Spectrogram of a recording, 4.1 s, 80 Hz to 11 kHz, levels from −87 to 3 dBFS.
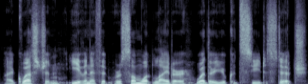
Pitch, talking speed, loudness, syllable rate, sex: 100 Hz, 205 wpm, -19 LUFS, 5.4 syllables/s, male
